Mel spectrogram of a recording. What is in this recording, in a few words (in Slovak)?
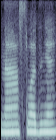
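"následne", Slovak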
